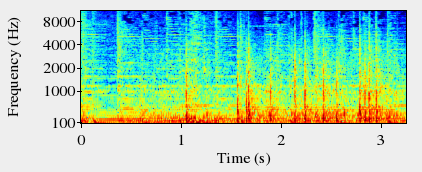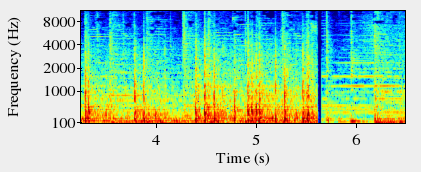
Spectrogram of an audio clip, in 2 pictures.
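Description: Rapid firecracker bangs and crackling over background music, cutting off suddenly near the end.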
